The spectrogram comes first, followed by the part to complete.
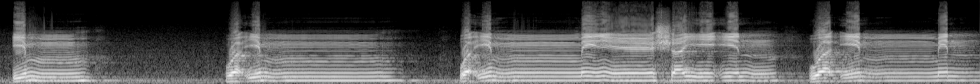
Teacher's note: Mudgham contohnya kayak misal non mati bertemu mim, im wa im min syai'in wa im min. Nah, itu mudgham, memasukkan nun ke huruf setelahnya.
